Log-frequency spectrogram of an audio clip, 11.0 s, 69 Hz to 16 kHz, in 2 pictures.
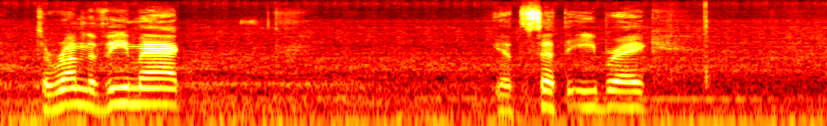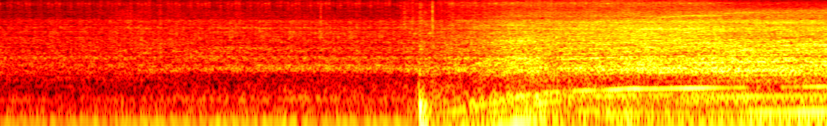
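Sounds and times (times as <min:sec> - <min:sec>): diesel engine idling and revving: 0:00.0 - 0:11.0.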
